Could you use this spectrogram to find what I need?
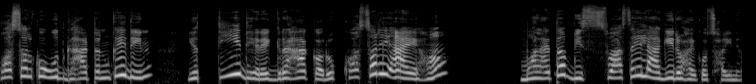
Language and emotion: Nepali, surprised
